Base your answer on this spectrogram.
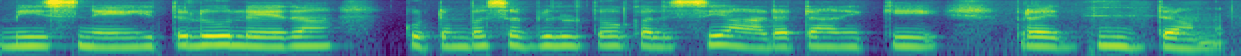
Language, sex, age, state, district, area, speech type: Telugu, female, 18-30, Andhra Pradesh, East Godavari, urban, spontaneous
